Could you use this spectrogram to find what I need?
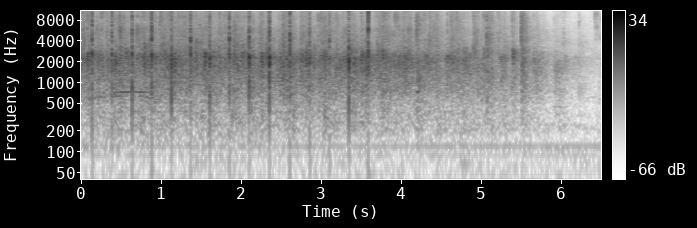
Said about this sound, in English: I really would like to give him a round of applause for that.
